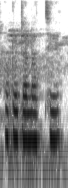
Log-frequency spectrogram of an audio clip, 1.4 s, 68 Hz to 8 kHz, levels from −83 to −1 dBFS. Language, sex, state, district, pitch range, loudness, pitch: Bengali, female, Tripura, West Tripura, 225-240 Hz, -13 LUFS, 235 Hz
